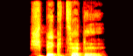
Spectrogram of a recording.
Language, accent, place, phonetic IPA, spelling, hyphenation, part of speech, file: German, Germany, Berlin, [ˈʃpɪkˌt͡sɛtl̩], Spickzettel, Spick‧zet‧tel, noun, De-Spickzettel.ogg
- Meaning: cheat sheet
